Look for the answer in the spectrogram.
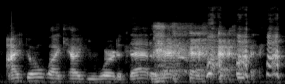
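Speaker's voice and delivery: slow, laughing through the words. Real, not acted. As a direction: let the laugh spill into the line. Laughing at friend's reply.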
